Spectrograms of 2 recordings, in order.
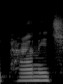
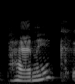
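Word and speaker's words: Panić: name is uh he pronounced my surname perfectly panage in my local language I'm originally from balans but in English it's quite uh uh hilarious because it's Panic uh and um friends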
